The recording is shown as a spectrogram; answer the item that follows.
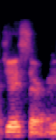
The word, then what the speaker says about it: JSerra: Okay, JSerra High School. That's how you say it. – Yeah, JSerra. Yeah, from San Juan Capistrano.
